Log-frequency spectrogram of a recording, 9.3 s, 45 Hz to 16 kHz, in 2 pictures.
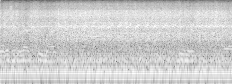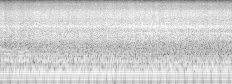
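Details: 2001 LB7 Duramax GMC Sierra crew cab dually, already warmed up, after a larger transmission oil cooler was installed: a deep, steady diesel clatter at idle with an even beat and no misses or knocks. It sounds healthy.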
